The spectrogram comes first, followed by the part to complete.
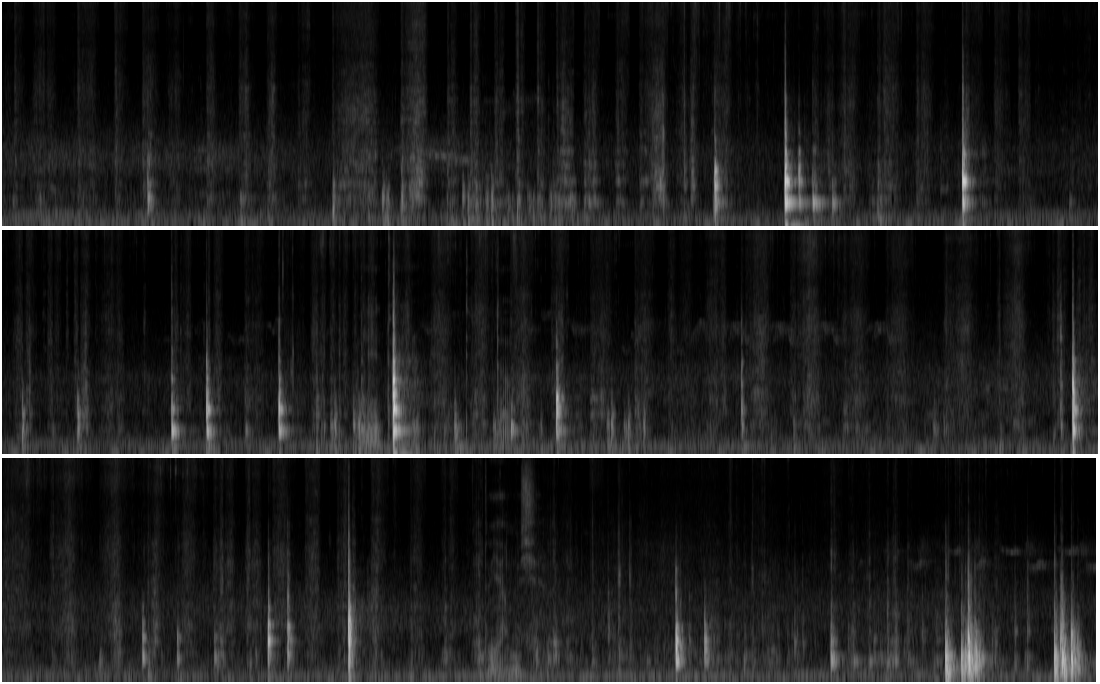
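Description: A brush scrubbing the bare wooden inside of a beehive box, sweeping out dirt and debris, with irregular sharp knocks as it strikes the floor and walls.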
